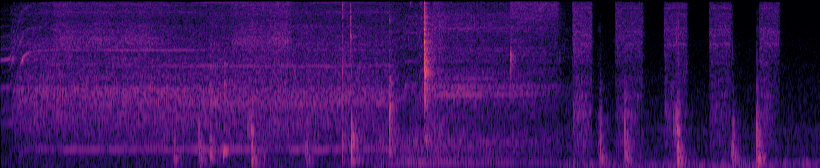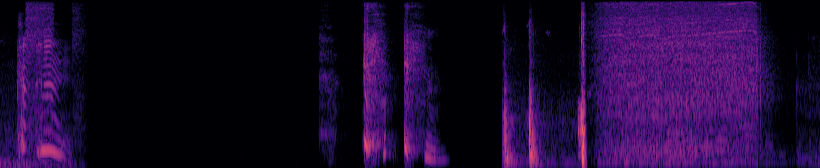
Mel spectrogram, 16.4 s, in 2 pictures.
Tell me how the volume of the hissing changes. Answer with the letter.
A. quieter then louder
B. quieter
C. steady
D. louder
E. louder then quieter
E.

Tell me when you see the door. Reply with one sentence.
You can hear the door from 1.7 to 3.1 s, from 6.0 to 7.7 s and from 13.2 to 14.1 s.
